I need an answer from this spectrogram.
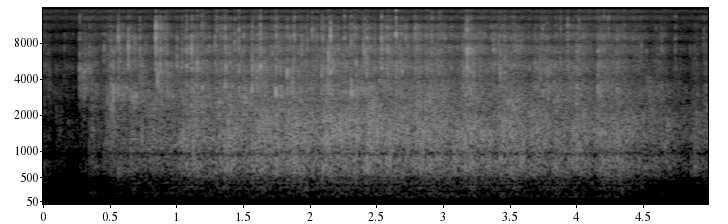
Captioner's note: audience applauding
